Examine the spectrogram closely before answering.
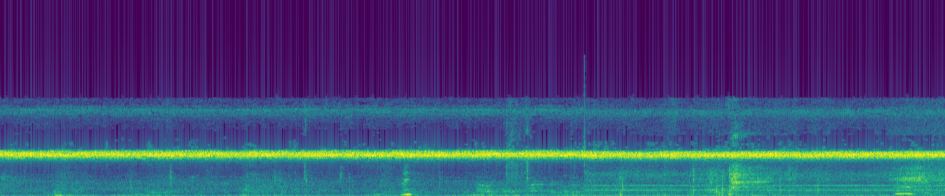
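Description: Crickets trilling in a steady, unbroken high-pitched chorus, with faint voices and a few light clicks underneath.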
